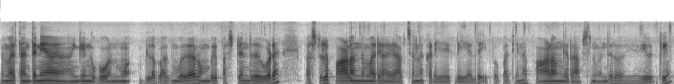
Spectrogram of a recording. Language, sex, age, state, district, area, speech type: Tamil, male, 18-30, Tamil Nadu, Coimbatore, urban, spontaneous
